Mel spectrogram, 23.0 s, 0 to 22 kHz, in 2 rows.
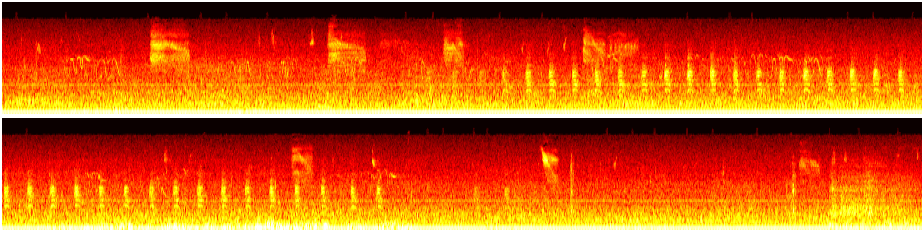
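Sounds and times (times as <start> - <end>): elephant wading through water: 21.8 - 23.0.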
